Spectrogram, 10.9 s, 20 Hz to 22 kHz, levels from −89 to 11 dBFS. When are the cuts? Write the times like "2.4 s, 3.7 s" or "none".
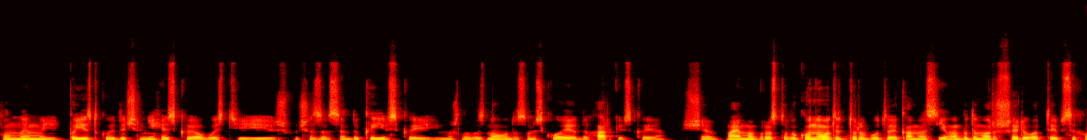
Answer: none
